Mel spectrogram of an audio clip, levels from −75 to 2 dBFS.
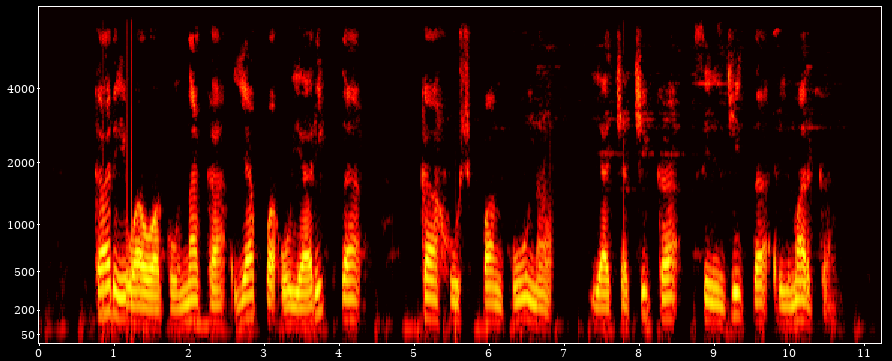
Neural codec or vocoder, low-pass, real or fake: none; 7.2 kHz; real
